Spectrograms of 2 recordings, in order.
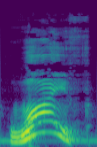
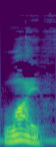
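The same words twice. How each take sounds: First: Much higher, bellowed correction; a mock roar at the deaf stranger. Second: Said in the usual way. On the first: A narrator's reading. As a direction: roar it at the deaf old man. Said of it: "roared John". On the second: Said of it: "returned John".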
